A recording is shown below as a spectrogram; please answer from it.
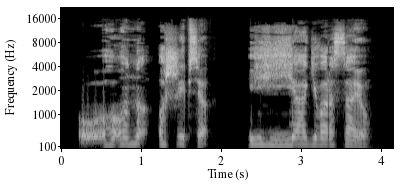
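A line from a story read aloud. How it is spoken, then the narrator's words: Trembling voice. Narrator (Russian): Дрожащим голосом сказала я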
